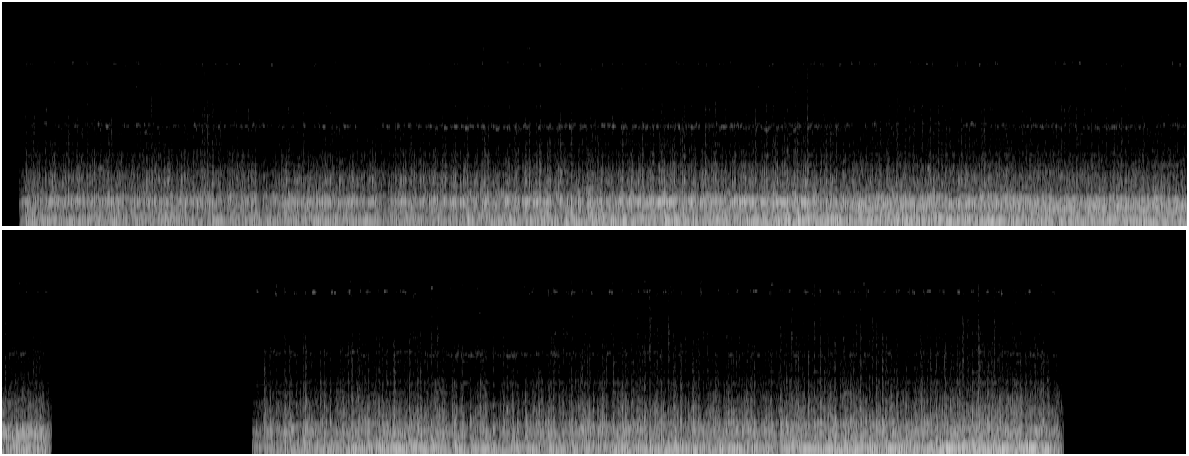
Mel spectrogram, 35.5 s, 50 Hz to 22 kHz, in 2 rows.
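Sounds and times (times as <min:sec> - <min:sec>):
tank tracks and treads: 0:00.3 - 0:18.5, 0:21.6 - 0:33.7.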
